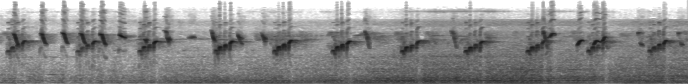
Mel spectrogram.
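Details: Singing kutilang emas bulbul for training caged birds: a fast opening run of sharp chirps, then spaced rising whistled phrases roughly every half second, over a mild background murmur.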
